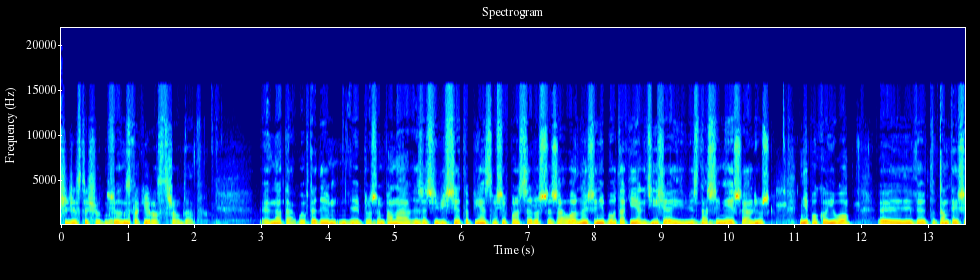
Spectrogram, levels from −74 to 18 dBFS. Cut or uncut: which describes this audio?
cut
